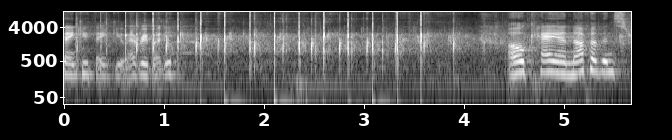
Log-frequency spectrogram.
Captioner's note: applause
